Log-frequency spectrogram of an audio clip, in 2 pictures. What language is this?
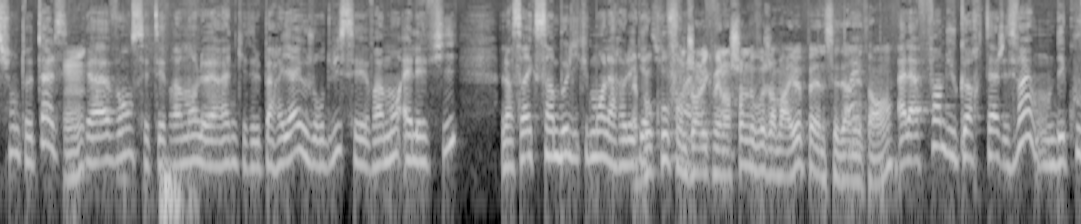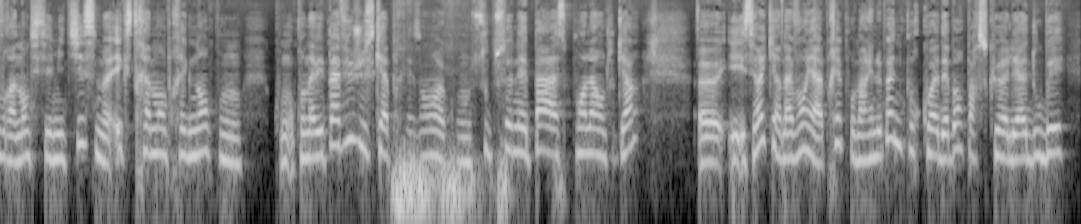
French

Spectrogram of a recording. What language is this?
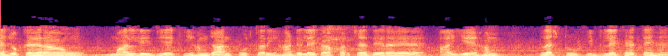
Hindi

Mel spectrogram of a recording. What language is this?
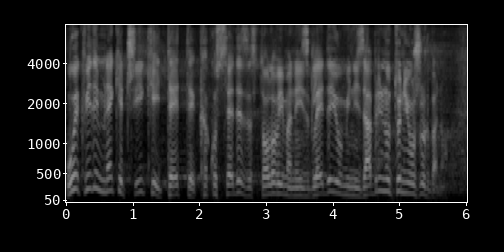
Serbian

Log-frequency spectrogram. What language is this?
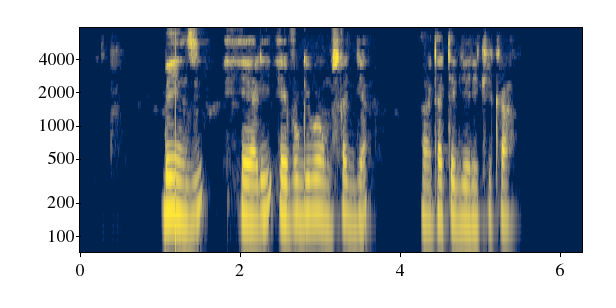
Ganda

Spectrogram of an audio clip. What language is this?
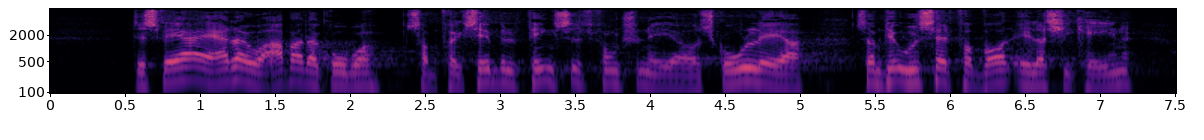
Danish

